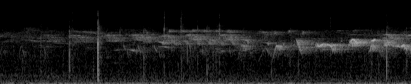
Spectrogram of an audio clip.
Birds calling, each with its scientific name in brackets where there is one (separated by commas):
Apapane (Himatione sanguinea), Red-billed Leiothrix (Leiothrix lutea)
